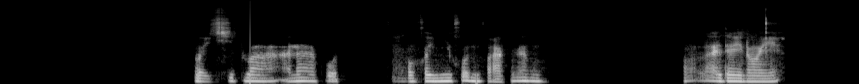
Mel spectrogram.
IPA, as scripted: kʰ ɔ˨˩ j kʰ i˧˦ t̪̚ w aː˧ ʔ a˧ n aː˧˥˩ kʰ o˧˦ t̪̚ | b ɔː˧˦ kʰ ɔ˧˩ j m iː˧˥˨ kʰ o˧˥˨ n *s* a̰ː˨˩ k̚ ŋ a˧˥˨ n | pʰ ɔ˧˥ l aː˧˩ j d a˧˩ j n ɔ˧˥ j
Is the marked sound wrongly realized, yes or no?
yes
